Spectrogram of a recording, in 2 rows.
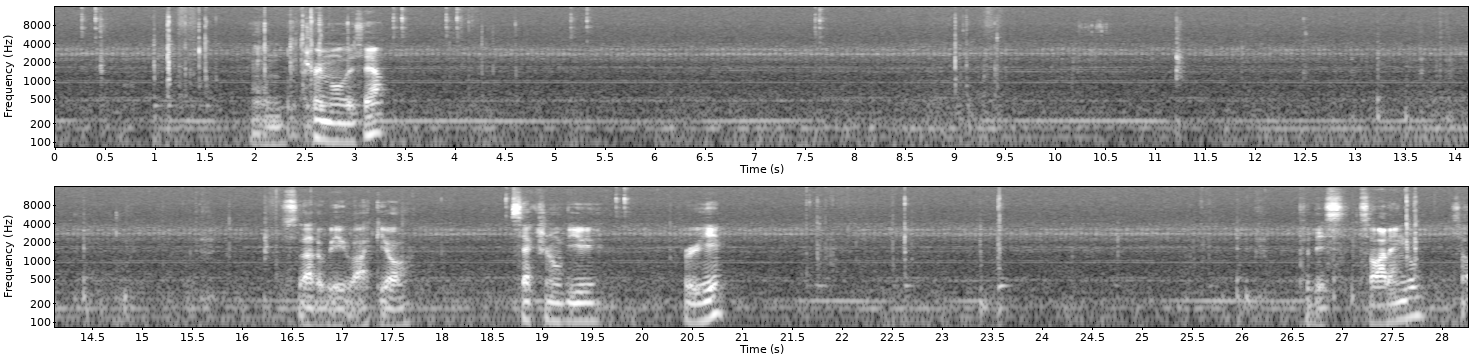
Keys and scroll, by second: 1.0 Escape, 2.1-2.9 typing, 9.0 Escape, 22.5 Escape, 27.6 Escape.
